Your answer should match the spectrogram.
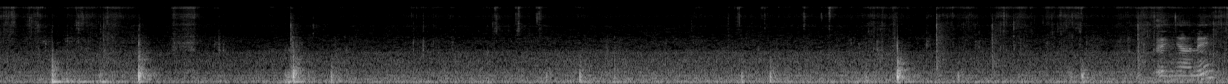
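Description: Hands kneading soft, wet dough in an enamel bowl: quiet squishing with a few sharp knocks of hand against the bowl, over a steady background hum.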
